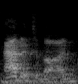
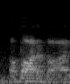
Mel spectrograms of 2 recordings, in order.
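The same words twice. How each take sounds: First: The start is said like the surname 'Abbott'. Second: The start is not said like 'Abbott'. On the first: The speaker calls it right. "named for General Abbott" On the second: The speaker calls it wrong. "it's been mispronounced a lot in the media"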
